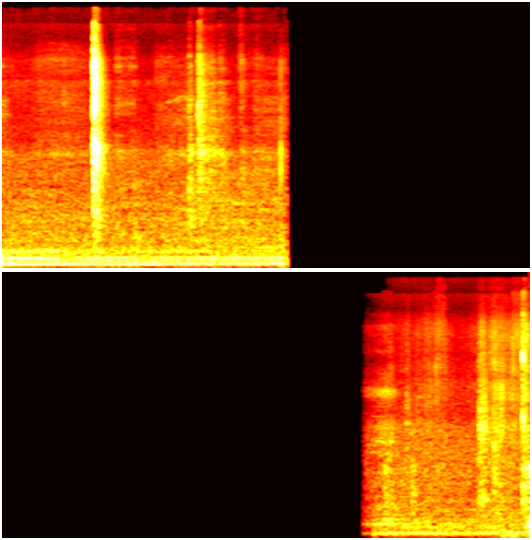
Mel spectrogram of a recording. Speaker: this water heater right here is making this noise i'm gonna show you how you're gonna fix this problem and it pipes are like vibrating if you attach even the water here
